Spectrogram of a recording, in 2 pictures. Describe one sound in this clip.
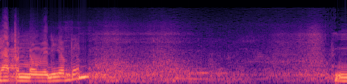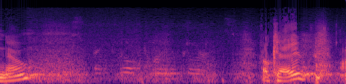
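A man reads aloud calmly in an echoing room.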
